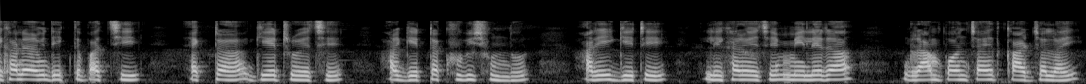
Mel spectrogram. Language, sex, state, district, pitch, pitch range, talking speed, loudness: Bengali, female, West Bengal, Jhargram, 215 Hz, 210-220 Hz, 120 wpm, -17 LUFS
